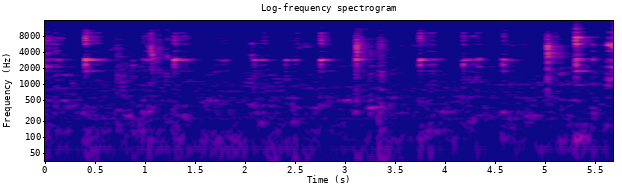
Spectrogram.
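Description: Close-miked eating sounds: chewing on cauliflower-crust pizza, with short, sharp wet clicks and smacks, about two to three a second.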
